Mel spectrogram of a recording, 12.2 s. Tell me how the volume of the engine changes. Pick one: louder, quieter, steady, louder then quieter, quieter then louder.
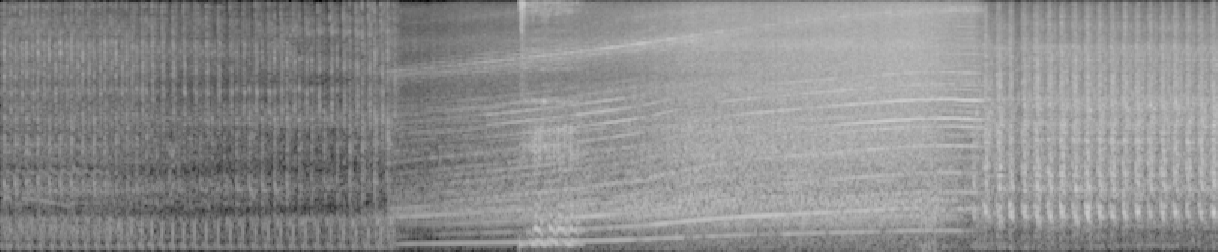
louder.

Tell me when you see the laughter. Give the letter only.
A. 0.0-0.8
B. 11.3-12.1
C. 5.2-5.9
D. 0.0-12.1
C.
